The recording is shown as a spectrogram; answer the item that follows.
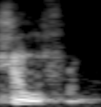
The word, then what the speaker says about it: Halfón: Yo digo Halfon. Mi abuelo decía Halfon. Es una palabra persa. O sea, que se pronuncia la H, es más una J, ¿no?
